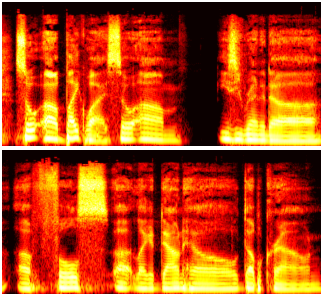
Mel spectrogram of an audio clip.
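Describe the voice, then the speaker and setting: In a very clean recording with a silent background, a man with an ordinary speaking voice talks at a fairly slow pace, his pitch fairly low with ordinary variation. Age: 40s. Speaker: podcast host, mountain biker, father. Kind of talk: casual chat. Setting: bike park lodging, evening recording.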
